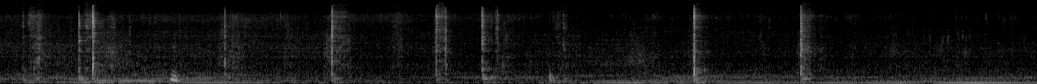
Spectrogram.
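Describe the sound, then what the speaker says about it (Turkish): Meat and tomatoes sizzle quietly as they sauté in a pan while a utensil scrapes and taps against it now and then, close by and with no talking. "Şimdi böyle de kavrulsun."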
